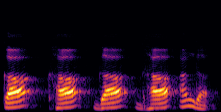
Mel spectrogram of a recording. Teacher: क वर्ग का जो उच्चारण होता है वो कंठ से हो रहा है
